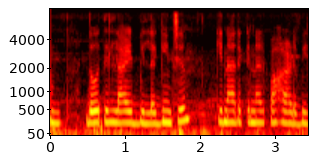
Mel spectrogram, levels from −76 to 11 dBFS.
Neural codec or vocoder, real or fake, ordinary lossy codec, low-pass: none; real; none; 7.2 kHz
